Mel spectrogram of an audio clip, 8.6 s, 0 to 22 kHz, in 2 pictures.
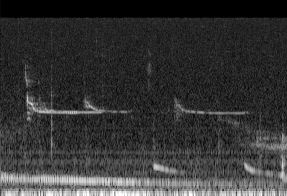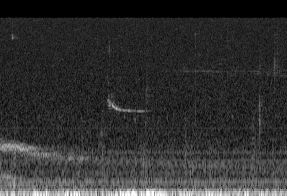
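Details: Under sea ice at McMurdo Sound, Antarctica, November 2017, Weddell seals call from 21 m deep: a long low descending moan, repeated short high chirps that drop then hold flat, and falling glissandos midway.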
